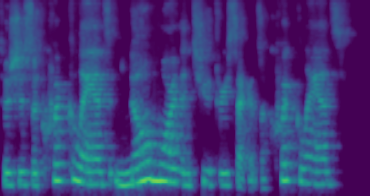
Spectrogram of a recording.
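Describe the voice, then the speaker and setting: A middle-aged woman with a naturally low voice, giving emphatic, expressive advice as a confidence coach straight to camera. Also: normal speed. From Italian heritage. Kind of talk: direct-to-camera advice vlog. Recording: roomy, echoey room sound.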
